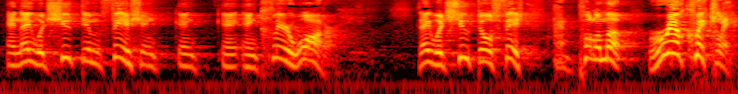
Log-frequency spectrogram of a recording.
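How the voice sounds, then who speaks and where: A man's voice: high voice, big pitch swings, measured pace, fairly bright tone. An older man preaching a sermon in a fervent, folksy way.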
